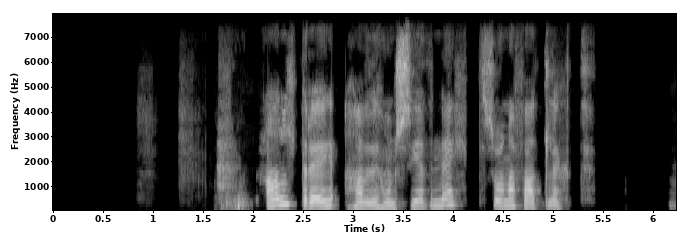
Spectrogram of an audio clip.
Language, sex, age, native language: Icelandic, female, 50-59, Icelandic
